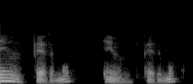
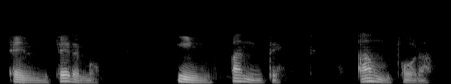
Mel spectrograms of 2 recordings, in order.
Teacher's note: Entonces el sonido labiodental f ha afectado el sonido n que viene antes. Entonces el sonido n pasa de ser un sonido alveolar a ser un sonido n labiodental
